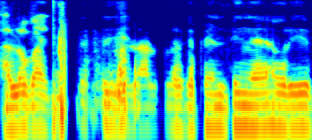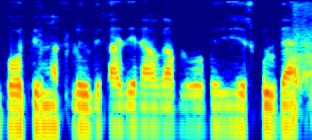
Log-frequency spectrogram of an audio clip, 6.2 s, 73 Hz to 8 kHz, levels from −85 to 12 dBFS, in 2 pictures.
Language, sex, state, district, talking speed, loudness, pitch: Hindi, male, Bihar, Araria, 270 wpm, -15 LUFS, 115 Hz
